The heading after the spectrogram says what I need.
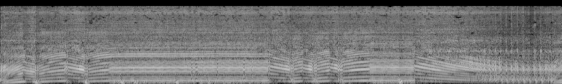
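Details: McCulloch Eager Beaver 2.0 chainsaw after rebuild, spark arrestor back on, probably warm, run to burn off old gas: revs up and down cleanly, steady high buzz between blips, crisp throttle response; healthy.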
